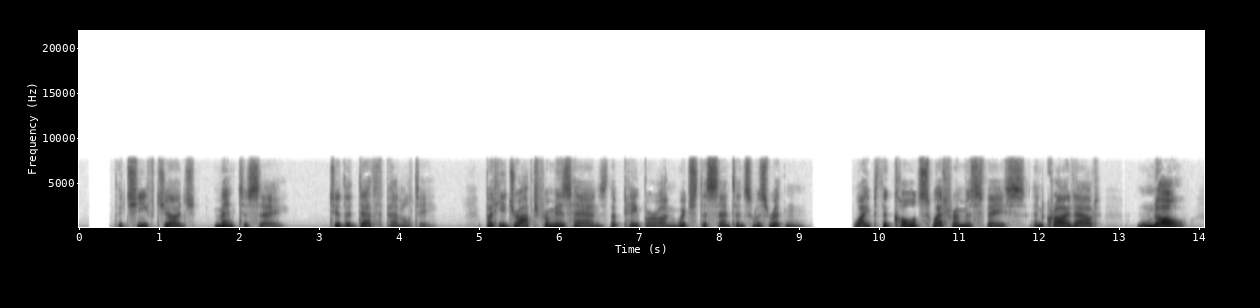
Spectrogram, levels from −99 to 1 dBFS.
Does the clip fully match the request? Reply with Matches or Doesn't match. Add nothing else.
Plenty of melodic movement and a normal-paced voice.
Matches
